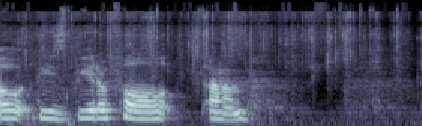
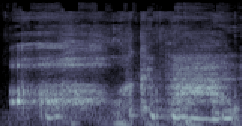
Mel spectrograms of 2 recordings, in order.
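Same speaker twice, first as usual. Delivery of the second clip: choked, tearful whisper; teary whisper; 15 dB quieter, slower than usual. Real, not acted. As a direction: whisper it through welling tears. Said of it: "I'm gonna cry again".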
